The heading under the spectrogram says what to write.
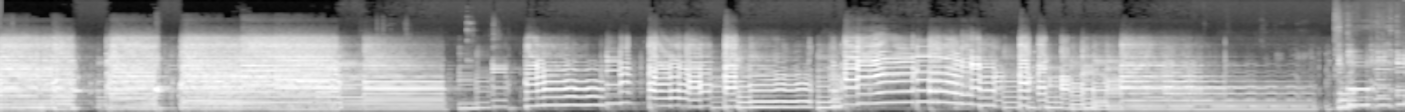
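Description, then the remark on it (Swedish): Electric guitar playing alone through a small orange One Control Marigold Orange Overdrive pedal: thick, gritty sustained chords followed by bending, vibrato-laden lead notes, loud and steady throughout with a slightly saturated, crunchy edge. “Eh, Marigold Orange Overdrive från Eh, den- eh, One Control. Den här lilla orangea som vi ser.”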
